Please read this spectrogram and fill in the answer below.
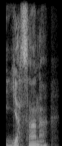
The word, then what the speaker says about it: jacana: A still more interesting bird was the jacana, as it is spelt in books but pronounced yasana by the Indians of Paraguay, a quaint rail-like bird supposed to be related to the plover family, black and maroon-red in colour.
